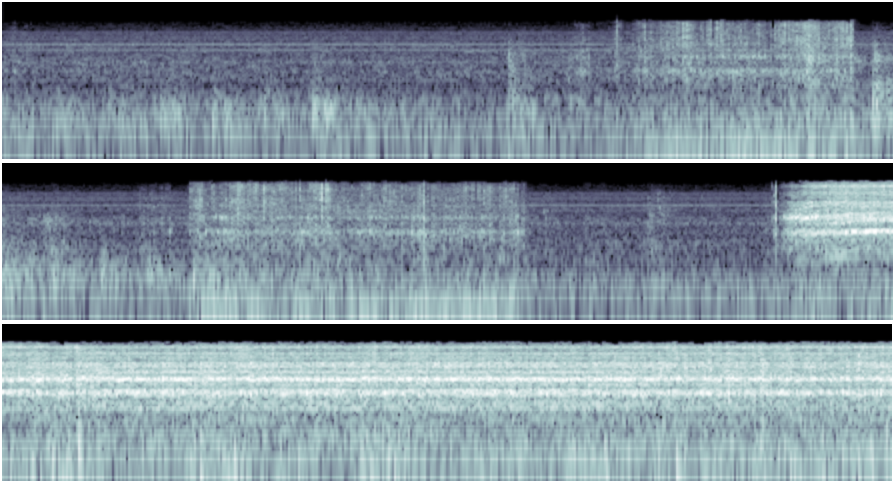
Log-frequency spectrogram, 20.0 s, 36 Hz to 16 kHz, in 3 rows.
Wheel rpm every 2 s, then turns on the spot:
0, 0, 10, 10, 10, 10, 80, 160, 160, 160.
4-12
